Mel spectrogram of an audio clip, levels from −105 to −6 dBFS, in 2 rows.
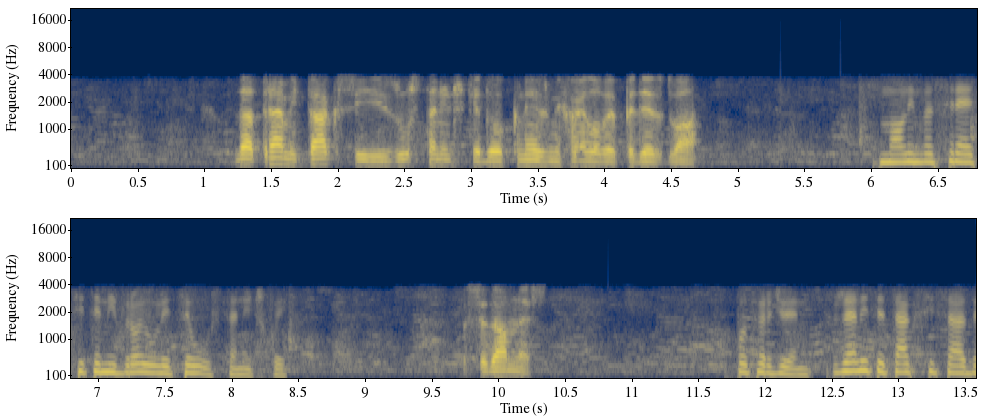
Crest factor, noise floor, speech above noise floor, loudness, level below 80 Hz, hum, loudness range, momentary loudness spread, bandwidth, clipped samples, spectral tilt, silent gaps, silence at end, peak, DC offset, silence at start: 22 dB; -56 dBFS; 30 dB; -27 LUFS; -56 dBFS; none; 7 LU; 13 LU; 4 kHz; under 0.1%; -5 dB/octave; none; 0 s; -6 dBFS; under 0.1%; 1.15 s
